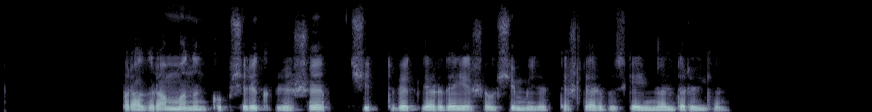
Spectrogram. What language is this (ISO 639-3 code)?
tat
